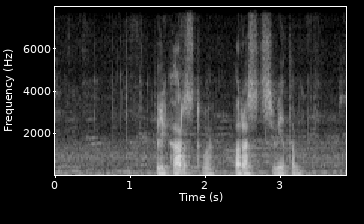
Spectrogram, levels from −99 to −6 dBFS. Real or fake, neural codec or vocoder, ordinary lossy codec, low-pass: real; none; none; none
